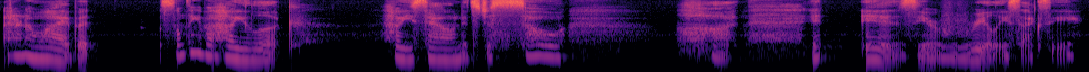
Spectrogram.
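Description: Woman doing an intense soft girlfriend, close whispery voice w a gravelly edge, stammers when flustered. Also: mid-range voice, slow, long pauses, full character voice. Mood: tender confession. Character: intense, tender young girlfriend. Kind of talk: whispered audio roleplay.

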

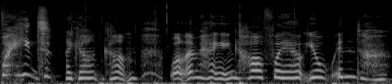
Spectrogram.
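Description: A woman voicing a playful young catgirl who teases in breathy whispers, meows and purring growls. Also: high voice, lively intonation, a little slow, slight background noise. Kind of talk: solo audio roleplay.

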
